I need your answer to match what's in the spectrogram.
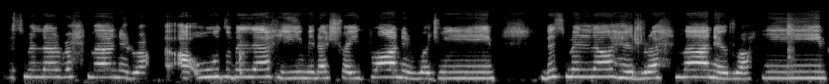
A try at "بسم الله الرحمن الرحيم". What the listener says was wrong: را کو موٹا پڑھیں. بسم اللہ الرحمن الرحیم.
